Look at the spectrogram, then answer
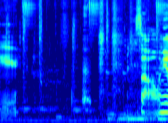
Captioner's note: muffled laughter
